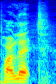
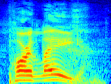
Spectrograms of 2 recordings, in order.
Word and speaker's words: parlay: You keep you you pronounce it as though it's a French word that ends with an e t. Parlet parlay.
